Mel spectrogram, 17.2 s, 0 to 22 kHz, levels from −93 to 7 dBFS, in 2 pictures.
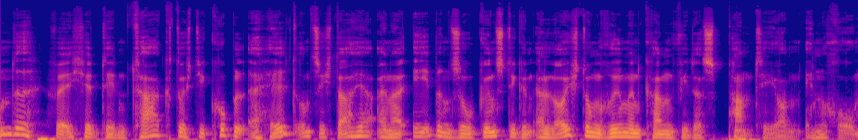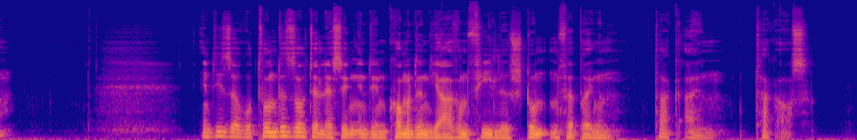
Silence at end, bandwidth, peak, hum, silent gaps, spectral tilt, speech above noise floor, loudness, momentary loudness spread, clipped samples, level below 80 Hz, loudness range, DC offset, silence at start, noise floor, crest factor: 0.3 s; 18 kHz; -8 dBFS; none; none; -6 dB/octave; 31 dB; -27 LUFS; 13 LU; under 0.1%; -40 dBFS; 9 LU; under 0.1%; 0 s; -57 dBFS; 20 dB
